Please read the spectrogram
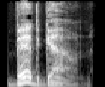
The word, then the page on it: bedgown: British English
